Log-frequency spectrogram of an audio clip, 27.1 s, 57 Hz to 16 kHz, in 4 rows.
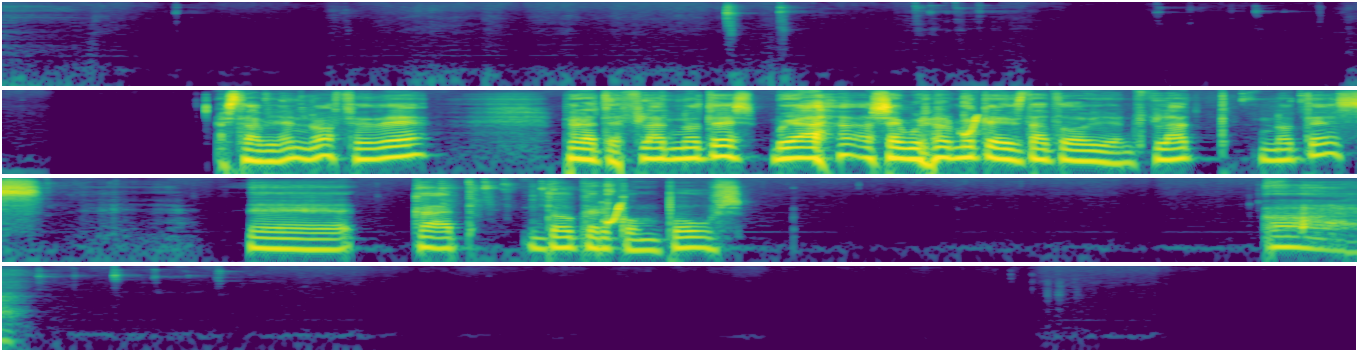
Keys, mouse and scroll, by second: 3.8 super+7, 4.5 c, 8.2 ctrl+c, 9.7-10.5 typing, 12.0-14.2 typing, 13.2 Return, 15.3-16.9 typing, 20.5-21.8 typing.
